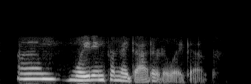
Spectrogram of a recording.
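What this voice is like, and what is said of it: Quiet, low voice. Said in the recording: “quiet. your voice is kind of low.”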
